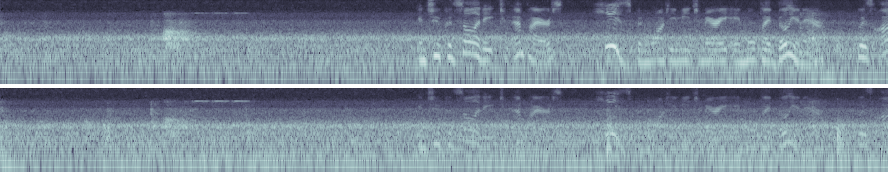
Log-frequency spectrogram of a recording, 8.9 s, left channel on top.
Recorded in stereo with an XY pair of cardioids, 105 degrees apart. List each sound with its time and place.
4.2 s a woman speaking: 60° left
